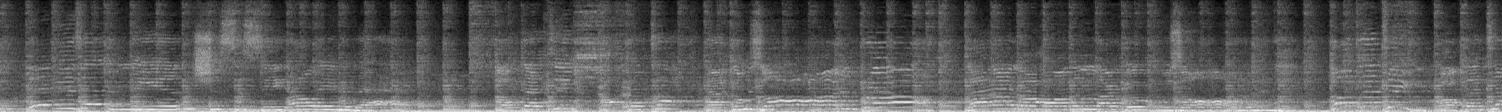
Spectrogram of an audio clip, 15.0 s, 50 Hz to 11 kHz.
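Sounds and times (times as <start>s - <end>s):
bass: 0.0s - 15.0s
guitar: 0.0s - 15.0s
steady beat: 0.0s - 15.0s
person singing: 5.0s - 15.0s.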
